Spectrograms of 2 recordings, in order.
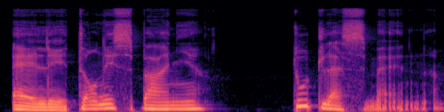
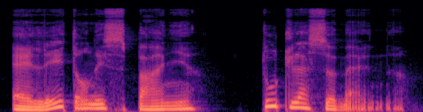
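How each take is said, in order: The two takes are said the same way.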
